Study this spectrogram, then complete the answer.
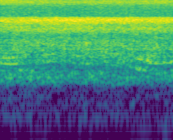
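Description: Dal poured into a pan of fried garlic with turmeric and red chilli powder, a steady close rushing, splashing pour lasting about a second with no pauses.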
